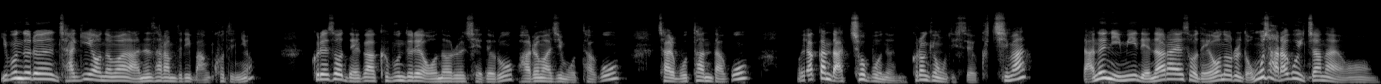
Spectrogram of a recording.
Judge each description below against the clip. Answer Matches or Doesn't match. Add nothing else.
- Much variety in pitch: Matches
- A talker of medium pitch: Matches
